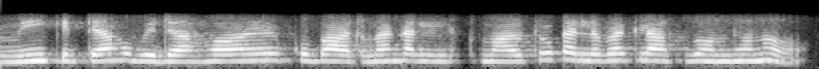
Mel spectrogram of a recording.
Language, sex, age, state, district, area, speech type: Assamese, female, 18-30, Assam, Majuli, urban, conversation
